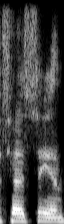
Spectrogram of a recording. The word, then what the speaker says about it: Tennessean: Mike, is it Tennessean? Yeah, I'm a Tennessean by way of New Orleans, New York, and Nova Scotia.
